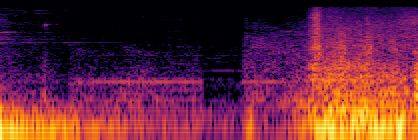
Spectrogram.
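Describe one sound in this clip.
A blade swishes through the air.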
